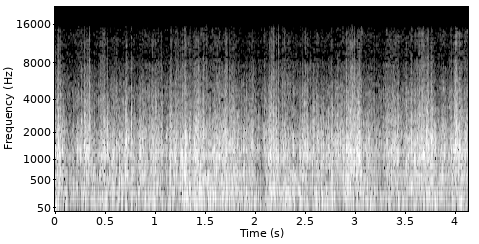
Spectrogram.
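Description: Passenger train running along the track, its wheel and carriage noise heard from an open window with wind buffeting the microphone. A steady, dense rush that rises and falls slightly, with no separate clicks standing out.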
